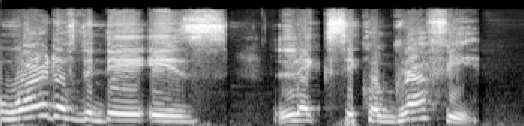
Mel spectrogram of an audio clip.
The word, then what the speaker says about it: lexicography: hi everyone our word of the day is lexicography say the word good job the word lexicography in syllables are l x Lex this eye is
